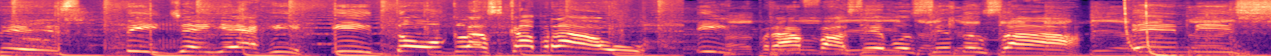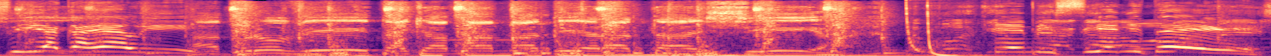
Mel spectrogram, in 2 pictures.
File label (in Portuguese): chamadas vinhetas para festas voz locutor; ga party fox a festa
